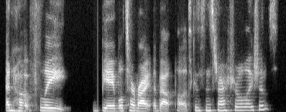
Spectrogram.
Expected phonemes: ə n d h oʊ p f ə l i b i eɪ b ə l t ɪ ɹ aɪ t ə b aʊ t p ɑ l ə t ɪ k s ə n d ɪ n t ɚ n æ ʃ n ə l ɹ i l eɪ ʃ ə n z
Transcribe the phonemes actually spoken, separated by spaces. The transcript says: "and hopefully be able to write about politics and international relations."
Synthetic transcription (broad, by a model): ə n h oʊ p f l i b i eɪ b l t ɪ ɹ aɪ t ə b aʊ t p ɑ l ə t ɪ k ə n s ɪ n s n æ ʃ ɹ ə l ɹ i l eɪ ʃ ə n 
